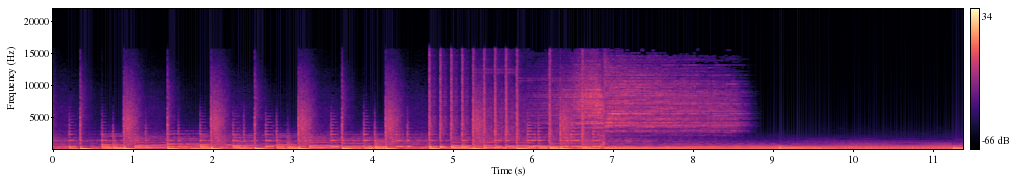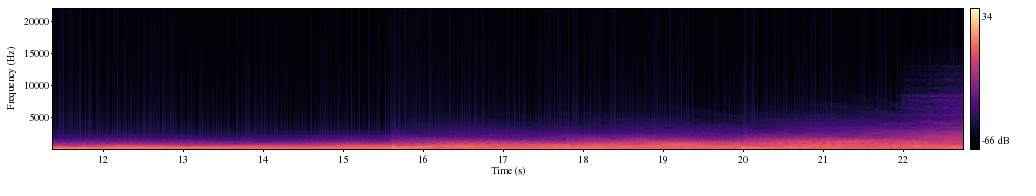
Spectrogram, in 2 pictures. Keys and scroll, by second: 9.3 s, 10.9 u.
